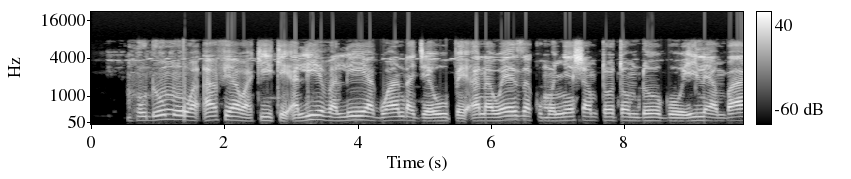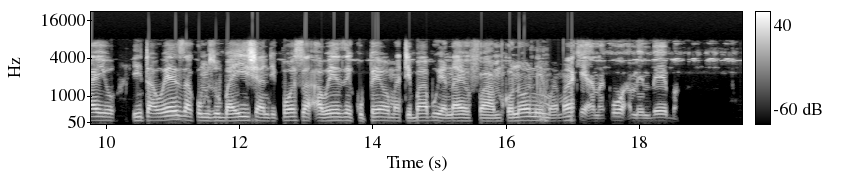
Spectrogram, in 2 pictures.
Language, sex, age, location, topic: Swahili, male, 18-24, Kisumu, health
